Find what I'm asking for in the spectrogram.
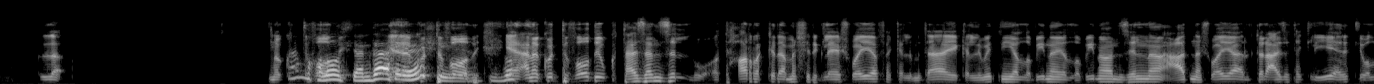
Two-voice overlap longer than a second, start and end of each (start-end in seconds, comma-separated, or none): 2.9-5.3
